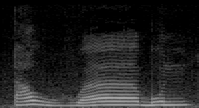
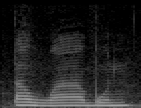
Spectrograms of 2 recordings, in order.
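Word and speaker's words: تَوَّابٌ: Jadi jangan sampai tawwabun. Tawwwabun. Ya. Mana terdengar enggak kalau huruf wunnya itu bertasdid? Kalau kita bacanya tawwabun, tawwabun ya beda dengan tawwabun.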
